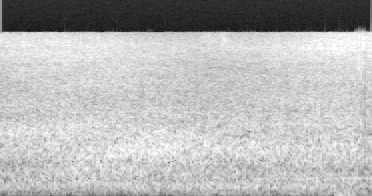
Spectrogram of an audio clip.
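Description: Steady road traffic noise from cars driving past on a multi-lane street.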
